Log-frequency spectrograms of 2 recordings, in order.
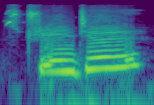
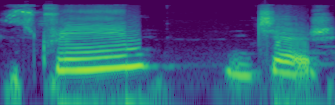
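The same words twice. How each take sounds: First: Said in the usual way. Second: stranger slowly in two parts, strain, jer; syllable by syllable. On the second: Shown as a demonstration. Teacher showing students two syllables, stranger broken slowly in two. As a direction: stretch the first half of stranger, pause, then jer. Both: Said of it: "दो syllables हैं".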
